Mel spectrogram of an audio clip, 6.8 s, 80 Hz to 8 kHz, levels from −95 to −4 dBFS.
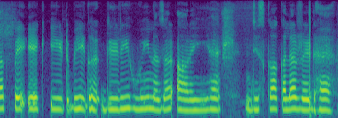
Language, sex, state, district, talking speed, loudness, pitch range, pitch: Hindi, female, Jharkhand, Palamu, 140 wpm, -21 LUFS, 230-250 Hz, 240 Hz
